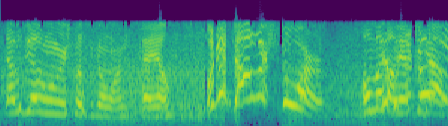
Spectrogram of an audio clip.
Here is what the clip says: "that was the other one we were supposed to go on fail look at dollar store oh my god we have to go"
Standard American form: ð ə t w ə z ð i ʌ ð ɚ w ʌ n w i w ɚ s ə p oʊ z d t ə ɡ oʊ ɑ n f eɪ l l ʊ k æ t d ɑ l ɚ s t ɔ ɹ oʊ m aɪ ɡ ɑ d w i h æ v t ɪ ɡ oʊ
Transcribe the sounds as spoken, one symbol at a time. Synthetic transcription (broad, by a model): ð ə t w ə z ð i ʌ ð ɚ w ʌ n w i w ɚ s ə p oʊ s t ə ɡ oʊ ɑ n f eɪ l w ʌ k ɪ d ɑ l ɚ s t ɔ ɹ oʊ m aɪ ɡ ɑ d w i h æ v t ɪ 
